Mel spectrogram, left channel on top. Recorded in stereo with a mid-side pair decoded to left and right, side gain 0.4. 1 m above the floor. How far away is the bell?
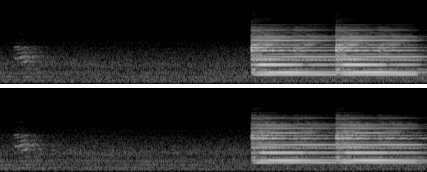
About 1.1 m.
